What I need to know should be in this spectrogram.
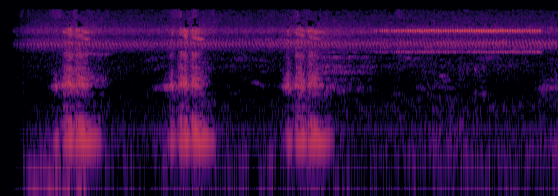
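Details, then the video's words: American bullfrog bellowing: three deep, throaty, low-pitched grunts about a second apart, each a short resonant drone, followed by quiet, while a thin steady insect whine runs high in the background. "Bull frog bellowing"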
